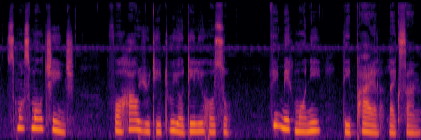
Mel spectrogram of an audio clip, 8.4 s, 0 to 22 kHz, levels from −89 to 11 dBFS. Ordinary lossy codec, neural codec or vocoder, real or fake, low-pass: none; none; real; 19.8 kHz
